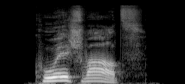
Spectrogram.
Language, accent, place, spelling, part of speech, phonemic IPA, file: German, Germany, Berlin, kohlschwarz, adjective, /koːlˈʃvaʁt͡s/, De-kohlschwarz.ogg
- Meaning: coal black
